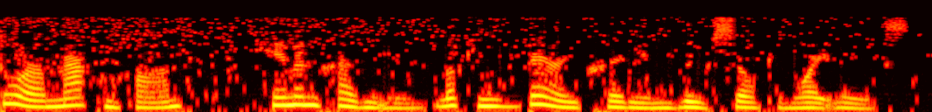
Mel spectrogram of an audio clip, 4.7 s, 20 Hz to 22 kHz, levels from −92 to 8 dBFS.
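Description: Overdone noise removal runs through the whole clip. A noise reducer set far too aggressively cuts individual frequency bands whenever they sit near its noise estimate, taking soft parts of the speech along. Between phrases the background drops away, dotted with twinkling specks.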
